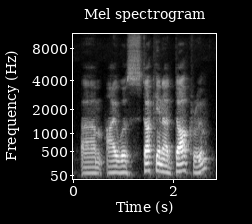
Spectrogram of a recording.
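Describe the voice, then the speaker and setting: On a very clean recording with a silent background, a man with an unremarkable speaking voice and fairly low pitch shows ordinary pitch variation. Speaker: Islamic presenter. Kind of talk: casual talk to camera.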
